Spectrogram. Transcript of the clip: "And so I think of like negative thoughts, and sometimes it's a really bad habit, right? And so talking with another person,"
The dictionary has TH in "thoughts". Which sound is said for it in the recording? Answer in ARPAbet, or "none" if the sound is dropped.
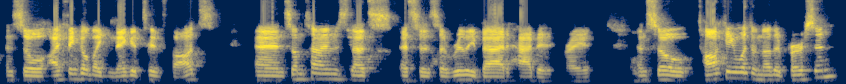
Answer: TH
